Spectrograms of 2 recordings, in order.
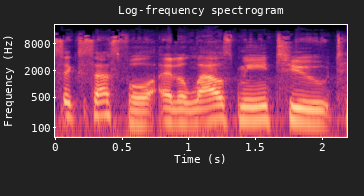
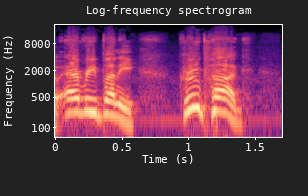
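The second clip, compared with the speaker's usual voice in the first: mischievous, wicked, raised call, pitched high; 7 semitones higher, 5 dB louder than usual. Announcing a surprise to the group with a wicked smile: wicked smiling call. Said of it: "get this wicked smile on my face and go".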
